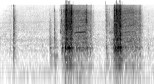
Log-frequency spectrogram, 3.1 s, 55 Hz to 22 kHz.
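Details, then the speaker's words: Motorcycle front wheel spun freely: harsh scraping rasps about once a second with thin squeal as the 3-piston caliper's pads drag on the disc; pads worn unevenly to bare metal, constantly rubbing. "Pag ginano mo, free wheel mo, rinig na rinig mo yung kuskus ng brake pad sa disc"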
